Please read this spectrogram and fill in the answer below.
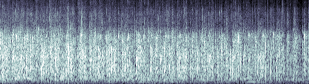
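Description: Audience applauding, a dense patter of many hands clapping that begins to thin out and fade near the end.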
